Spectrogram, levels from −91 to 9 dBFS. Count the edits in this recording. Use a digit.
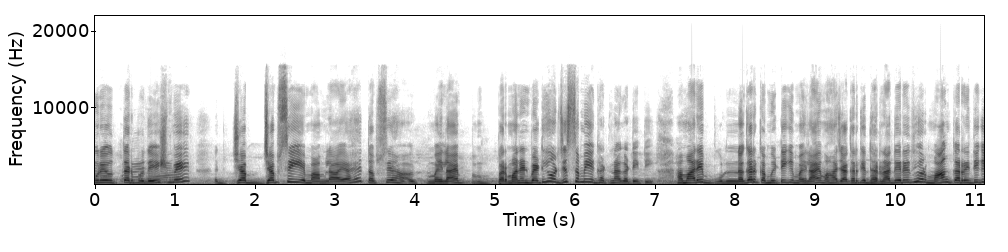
0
